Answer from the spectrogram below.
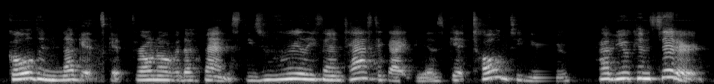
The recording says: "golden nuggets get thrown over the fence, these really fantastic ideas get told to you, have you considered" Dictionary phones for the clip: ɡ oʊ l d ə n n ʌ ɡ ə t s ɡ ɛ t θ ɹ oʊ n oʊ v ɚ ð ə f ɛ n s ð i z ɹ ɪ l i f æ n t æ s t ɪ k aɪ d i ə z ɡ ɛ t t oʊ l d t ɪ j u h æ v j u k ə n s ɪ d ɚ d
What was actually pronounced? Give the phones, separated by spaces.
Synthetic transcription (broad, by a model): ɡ oʊ l d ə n n ʌ ɡ ə t s ɡ ɛ t θ ɹ oʊ n oʊ v ɚ ð ə f ɛ n s ð i z ɹ ɪ l i f æ n t æ s t ɪ k aɪ d i ə z ɡ ɛ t t oʊ l d t ɪ j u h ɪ v j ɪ k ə n s ɪ d ɚ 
